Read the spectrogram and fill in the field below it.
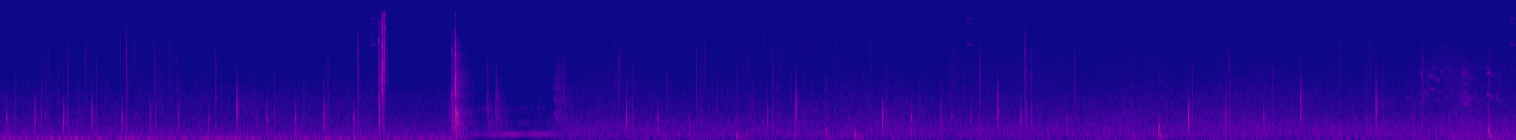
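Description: Footsteps tap steadily on a hard floor in a large echoing room.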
